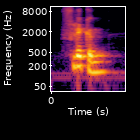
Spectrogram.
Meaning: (verb) to do, to pull off; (noun) plural of flik
- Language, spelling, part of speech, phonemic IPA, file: Dutch, flikken, verb / noun, /ˈflɪkə(n)/, Nl-flikken.ogg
